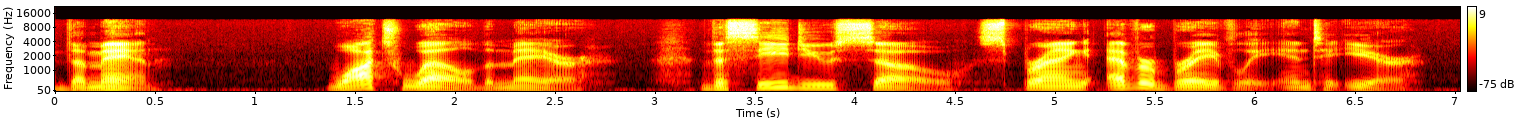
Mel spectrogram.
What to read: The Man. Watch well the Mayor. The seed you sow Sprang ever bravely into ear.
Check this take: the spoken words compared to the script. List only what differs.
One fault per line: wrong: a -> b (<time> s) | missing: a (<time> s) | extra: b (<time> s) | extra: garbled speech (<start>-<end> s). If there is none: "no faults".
no faults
